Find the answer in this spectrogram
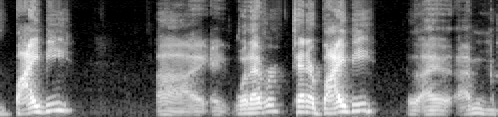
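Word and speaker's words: Bibee: And I think Tanner, and I've been calling Bibby. Apparently it's Bybee.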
